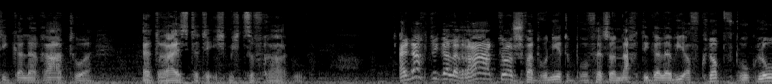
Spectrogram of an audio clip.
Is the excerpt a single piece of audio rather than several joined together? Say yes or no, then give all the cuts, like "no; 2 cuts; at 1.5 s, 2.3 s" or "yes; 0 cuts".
yes; 0 cuts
